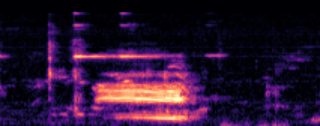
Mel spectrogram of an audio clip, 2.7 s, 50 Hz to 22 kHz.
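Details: Khillar cattle offered for sale at the Kole fair, Sangola, Solapur district, May 2025: one loud, drawn-out harmonic moo lasting under a second, preceded by a couple of sharp knocks, followed by low shuffling and crowd rumble.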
